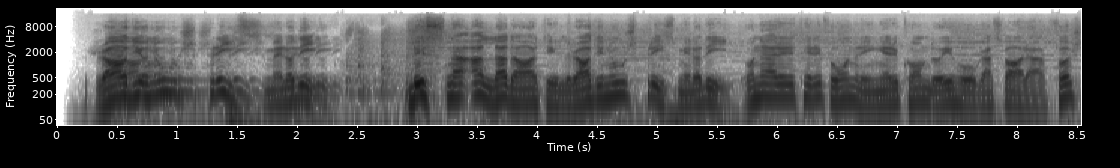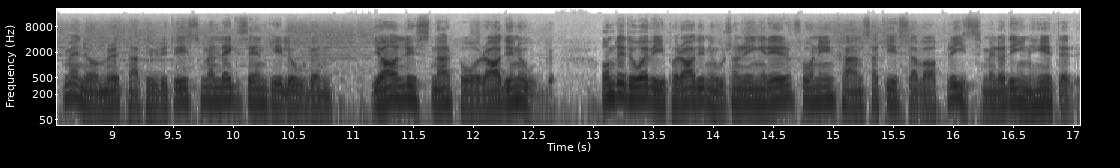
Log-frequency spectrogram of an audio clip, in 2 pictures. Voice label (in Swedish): spot; radio nord 1962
